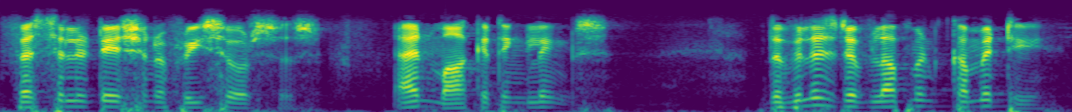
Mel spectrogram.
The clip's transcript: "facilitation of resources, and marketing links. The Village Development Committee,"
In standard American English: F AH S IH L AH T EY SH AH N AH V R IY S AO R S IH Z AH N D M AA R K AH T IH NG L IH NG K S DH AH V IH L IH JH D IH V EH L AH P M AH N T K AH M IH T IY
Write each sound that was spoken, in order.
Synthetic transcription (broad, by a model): F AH S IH L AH T EY SH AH N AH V R IY S AO R S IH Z AH N D M AA R K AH T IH NG L IH NG K S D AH V IH L IH JH D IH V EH L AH P M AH N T K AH M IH T IY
